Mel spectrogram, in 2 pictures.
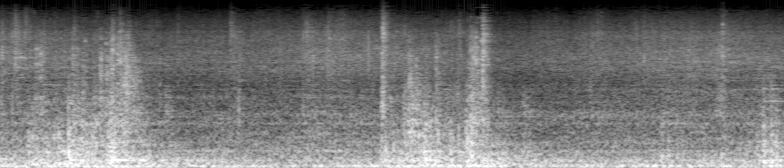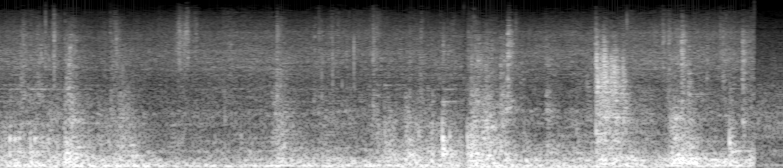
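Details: Freight railway wagon wheelset with a wheel flat (slid flat turning into built-up metal) on the tread: heavy repeating thumps under the rolling rumble, roughly four a second.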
